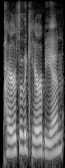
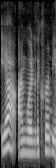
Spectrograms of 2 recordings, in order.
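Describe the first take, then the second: First: Caribbean as care-uh-BEE-un; stress on third syllable. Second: Caribbean as kuh-RIB-ee-un; stress on second syllable. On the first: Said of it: "I think I use it both ways". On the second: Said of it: "and then when I say". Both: Shown as a demonstration.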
